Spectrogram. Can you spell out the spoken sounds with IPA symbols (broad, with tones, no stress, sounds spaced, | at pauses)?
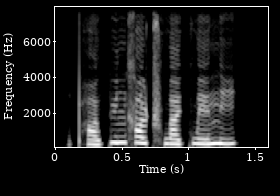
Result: pʰ ɑ˧˥ ʊ̯ p y˥ n x ɑ˥ ʊ̯ ʈ͡ʂʰ w a˧˥ ɪ̯ k w e˧˥ ɪ̯ n̪ i˧˥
